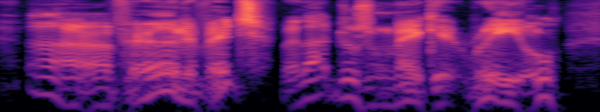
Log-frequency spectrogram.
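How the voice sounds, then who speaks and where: The voice is raspy. It belongs to a man doing a put-on character voice. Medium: video game. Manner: gruff, sardonic.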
